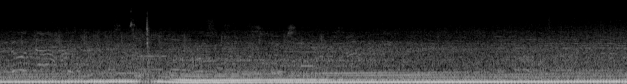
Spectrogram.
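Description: A car engine hums steadily, dropping briefly and then rising again as the car drives on.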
